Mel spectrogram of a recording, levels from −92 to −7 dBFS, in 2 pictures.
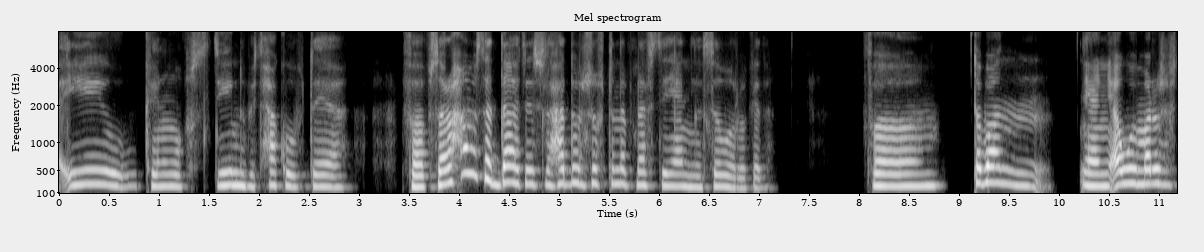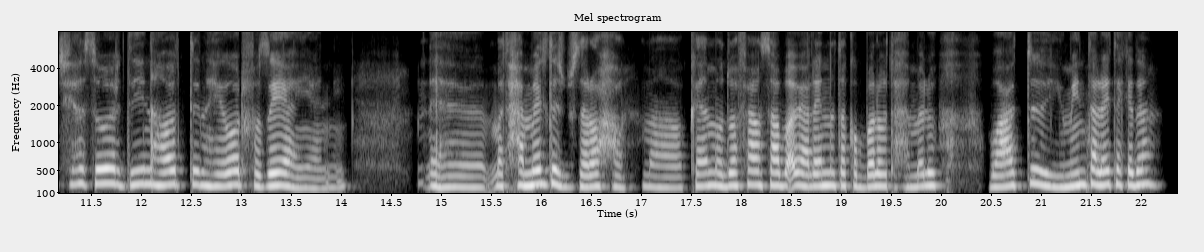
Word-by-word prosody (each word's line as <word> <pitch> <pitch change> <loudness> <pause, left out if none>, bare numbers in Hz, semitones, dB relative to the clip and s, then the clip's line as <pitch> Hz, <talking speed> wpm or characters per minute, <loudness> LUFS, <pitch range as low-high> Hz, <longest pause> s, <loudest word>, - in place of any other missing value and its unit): إيه 250 +2 0
وكانوا 215 0 -2
مبسوطين 230 +2 -1
وبيضحكوا 225 +2 -2
وبتاع، 205 -1 -4 0.5
فبصراحة 210 +7 +3
ما 440 - +2
صدقتش 260 -2 +2
لحد 260 +2 +1
ما 275 - +1
شُفت 260 +2 -5
أنا 260 0 -1
بنفسي 235 -1 -3
يعني 215 -2 -1
الصور 200 -1 -3
وكده. 185 +1 -10 0.8
فطبعًا 225 +5 +2 0.8
يعني 220 -1 +4
أول 265 +2 +5
مرّة 260 +1 +5
شُفت 245 -1 -8
فيها 255 +1 -5
الصور 260 +1 +3
دي 240 +2 -3
انهرت 245 0 -1
انهيار 230 0 +1
فظيع 225 -2 +1
يعني، 185 +3 -9 0.8
آآ 200 -1 -3
ما 220 +4 -5
اتحملتش 245 +2 +2
بصراحة، 205 0 -2 0.2
ما 195 -2 -7
كان 220 0 -2
الموضوع 230 0 +1
فعلًا 240 +1 0
صعب 230 -1 +1
أوي 230 - +2
عليَّ 220 0 +1
إني 230 +1 +3
أتقبله 220 -2 0
وأتحمله 215 +1 -2 0.5
وقعدت 220 +4 -1
يومين، 225 -1 +1
3 250 0 +1
كده 240 0 -2
225 Hz, 125 wpm, -23 LUFS, 210-245 Hz, 0.8 s, أول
